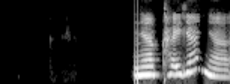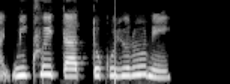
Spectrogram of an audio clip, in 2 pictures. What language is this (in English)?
Puno Quechua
